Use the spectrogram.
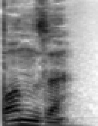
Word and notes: bonzer: British English

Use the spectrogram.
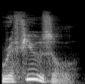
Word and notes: refusal: British English

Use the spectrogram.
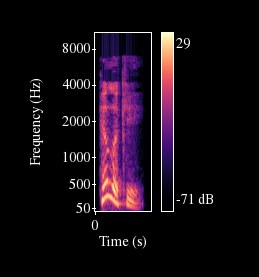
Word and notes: hillocky: British English

